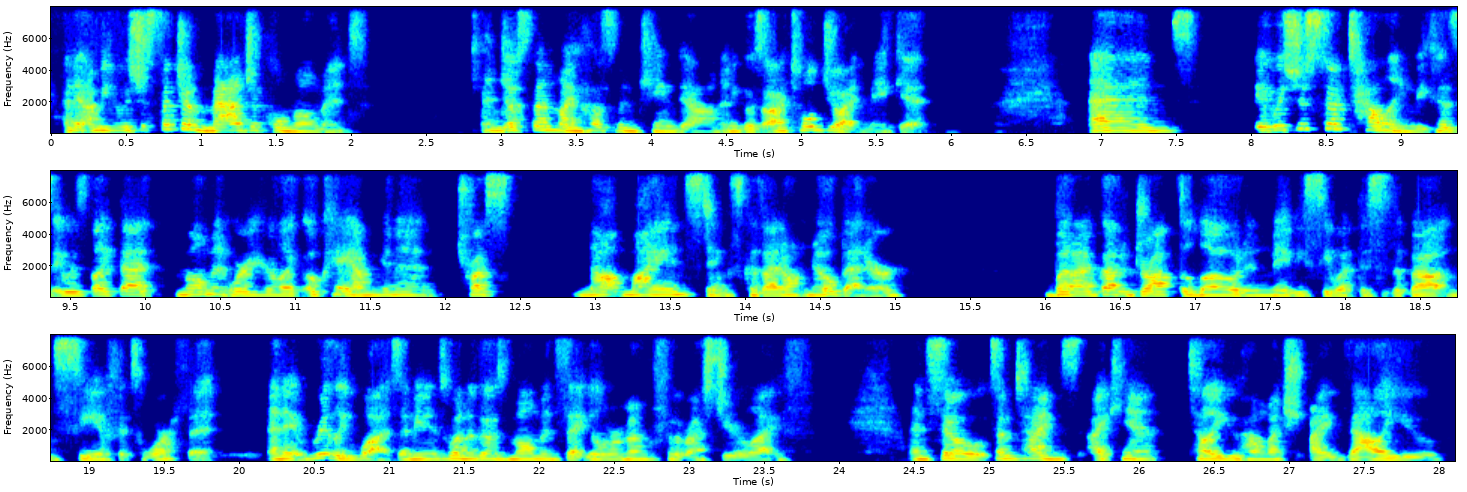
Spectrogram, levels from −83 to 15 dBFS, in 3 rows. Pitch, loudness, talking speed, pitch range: 175 Hz, -19 LUFS, 225 wpm, 160-190 Hz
